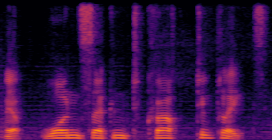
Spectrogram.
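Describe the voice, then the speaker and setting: A hoarse man drawls through relaxed live game commentary, his voice worn from hours of talking. He thinks aloud at an unhurried pace and chats with viewers, with faint music playing behind him. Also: medium pitch. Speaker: live streamer. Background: faint background music.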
